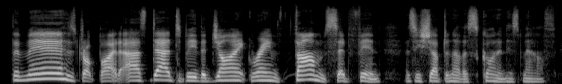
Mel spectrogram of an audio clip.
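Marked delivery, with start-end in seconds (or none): none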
